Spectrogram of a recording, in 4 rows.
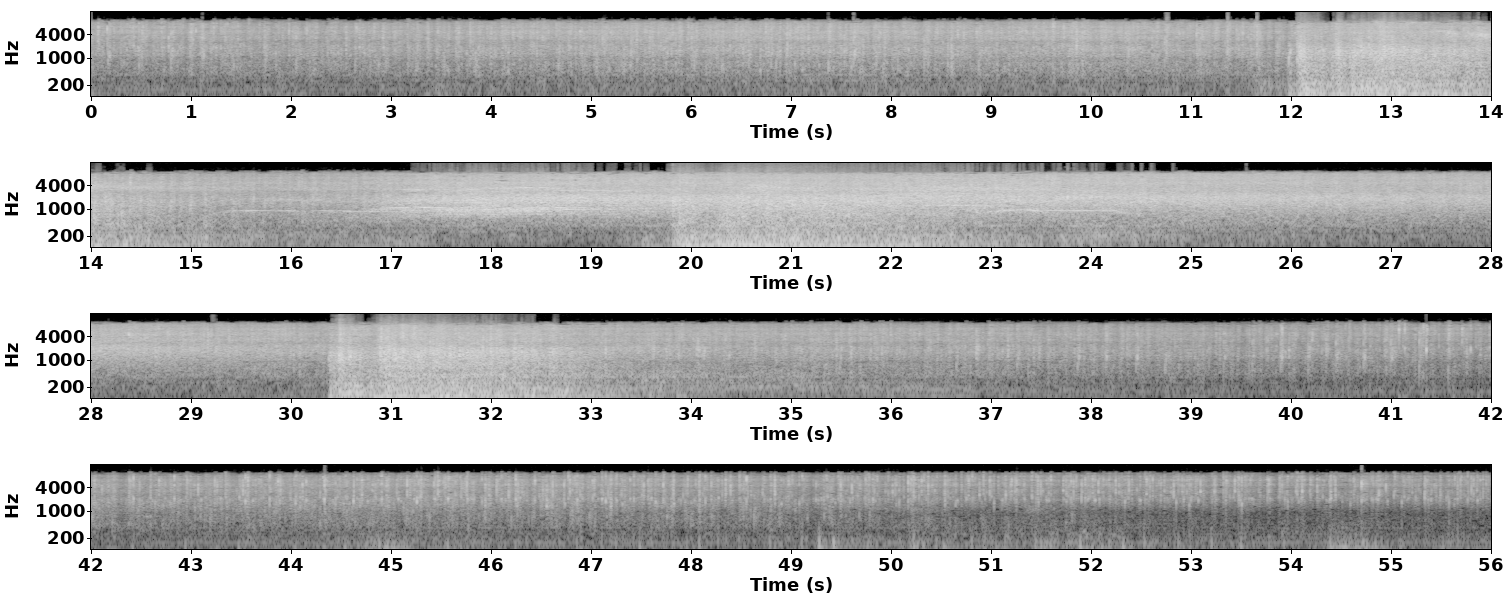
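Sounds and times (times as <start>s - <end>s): heavy rain falling: 0.0s - 56.0s
thunder clap rumbling: 11.6s - 26.0s, 29.8s - 38.0s.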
